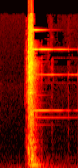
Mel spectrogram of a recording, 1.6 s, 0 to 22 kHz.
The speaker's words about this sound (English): That was me slamming down my phone. My 1970s-era phone.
